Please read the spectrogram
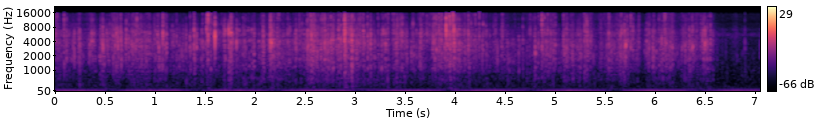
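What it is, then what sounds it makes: Plastic zip bag with foam pieces. A clear plastic zip-top bag holding light-colored foam pieces is held up and crinkled with the fingertips. Dense, bright crinkling and crunching rustles continue throughout, with a steady low hum underneath, before easing near the end.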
